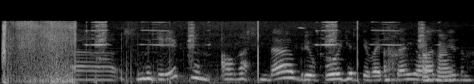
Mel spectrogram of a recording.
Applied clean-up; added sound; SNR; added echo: none; Dishes, pots, and pans + Fire; 1 dB; none.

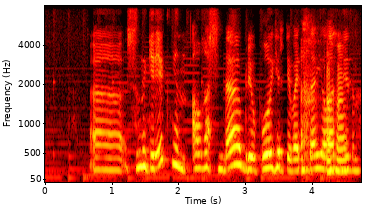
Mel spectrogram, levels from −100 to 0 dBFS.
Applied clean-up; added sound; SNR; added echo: none; none; none; none.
